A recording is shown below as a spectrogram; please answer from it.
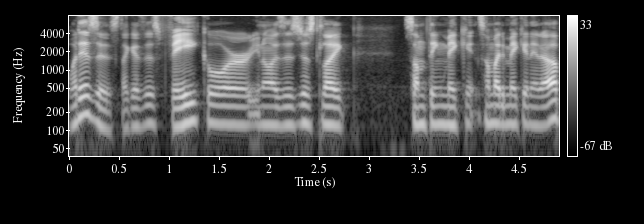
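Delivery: ordinary delivery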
